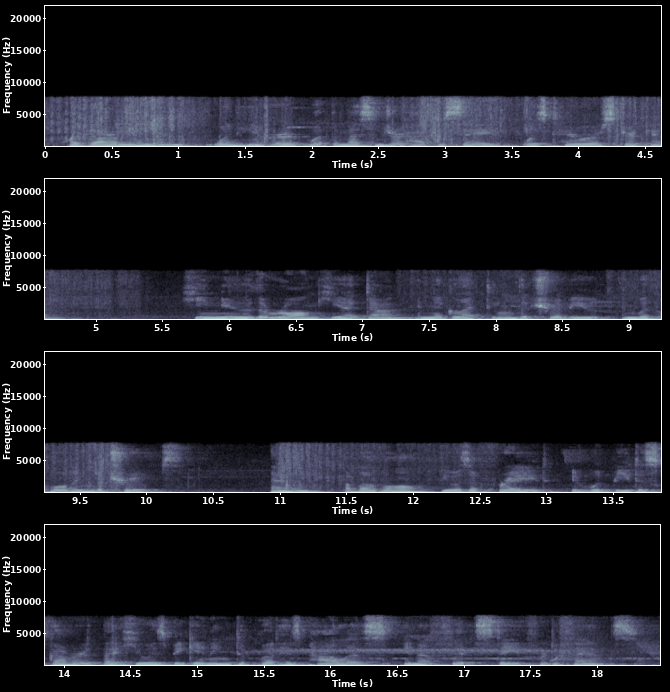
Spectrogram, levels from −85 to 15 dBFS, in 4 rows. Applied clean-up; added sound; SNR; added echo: none; Bird; 17 dB; reverberation time 1.4 s.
